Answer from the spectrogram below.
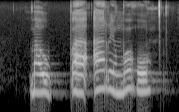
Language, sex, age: Northern Sotho, female, 23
